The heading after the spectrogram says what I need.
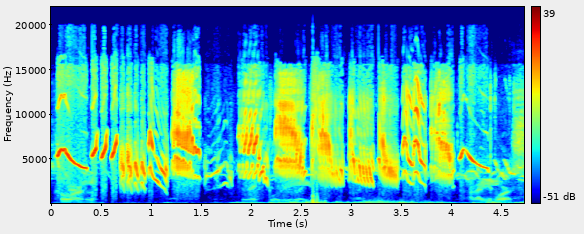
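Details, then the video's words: Towa towa birds in a singing race competition at Alligator Pond, delivering rapid bursts of high, sweeping whistled notes and trills in quick repeated phrases, with brief pauses between bursts and faint voices underneath. "TOWA TOWA BIRD RACE AT ALLIGATOR POND"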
